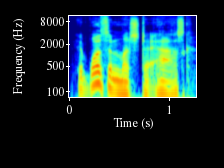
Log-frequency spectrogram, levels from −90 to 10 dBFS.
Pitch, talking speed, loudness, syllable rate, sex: 110 Hz, 235 wpm, -21 LUFS, 4.7 syllables/s, male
